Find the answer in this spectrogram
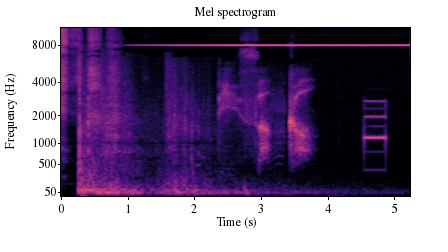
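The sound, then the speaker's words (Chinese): A car explosion goes off with a sudden, loud boom and a deep rumble that fades slowly, killing the man in the car. Warbling, garbled voice-like sounds follow, then a brief electronic beep tone. “我知道，那个爆炸声来自于田杰的汽车。”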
